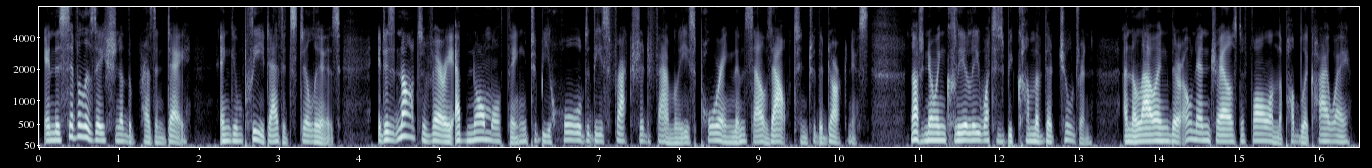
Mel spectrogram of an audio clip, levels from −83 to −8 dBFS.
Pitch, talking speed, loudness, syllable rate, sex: 135 Hz, 180 wpm, -22 LUFS, 5.6 syllables/s, female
